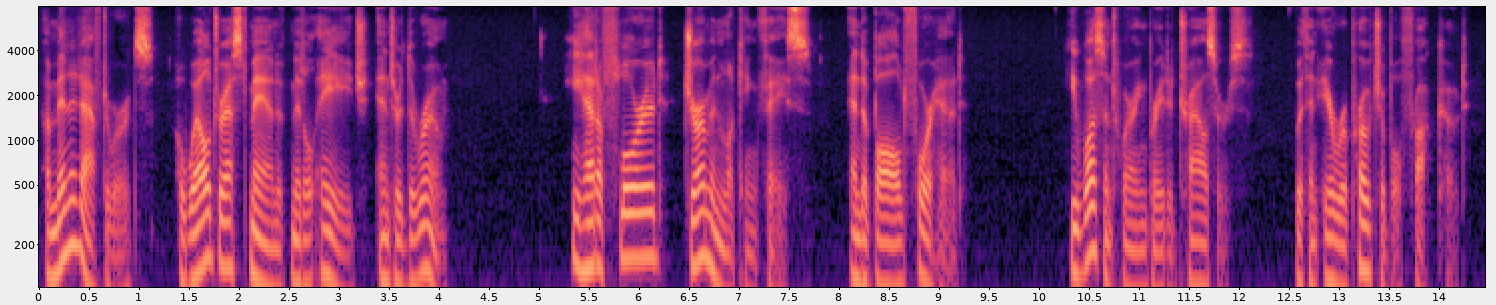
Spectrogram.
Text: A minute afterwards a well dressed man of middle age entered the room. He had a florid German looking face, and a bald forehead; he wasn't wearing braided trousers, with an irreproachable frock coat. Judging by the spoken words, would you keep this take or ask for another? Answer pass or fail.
pass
